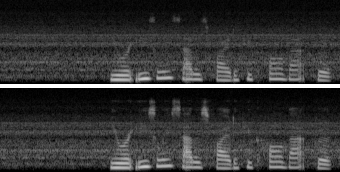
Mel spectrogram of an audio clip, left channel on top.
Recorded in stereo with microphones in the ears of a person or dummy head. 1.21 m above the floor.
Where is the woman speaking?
45° right (ahead or behind); by 3.3 s 50° right (ahead or behind).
